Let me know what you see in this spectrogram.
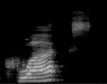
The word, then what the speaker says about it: quirks: And then I had another question from Diana, how to pronounce the word quirks. Quirks. So we don't say the R. And the R, I and R in English often becomes like an R sound.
